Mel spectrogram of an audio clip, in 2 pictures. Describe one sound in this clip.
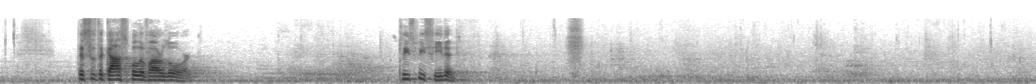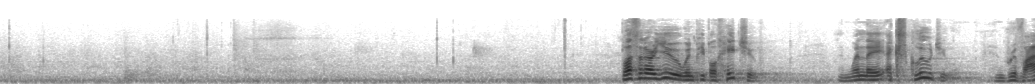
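A middle-aged man speaks calmly through a microphone in an echoing hall, with long pauses.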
